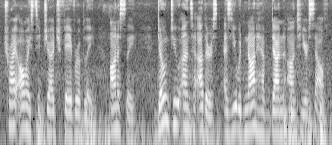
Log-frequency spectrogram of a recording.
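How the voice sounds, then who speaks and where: A man's voice: on the high side, bright, forceful tone, slight background noise, rough recording. A man giving a wordy, emphatic, preachy advice monologue as a video blogger.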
